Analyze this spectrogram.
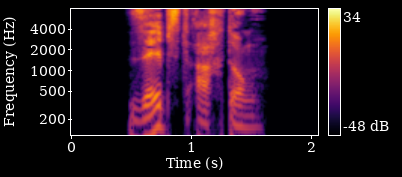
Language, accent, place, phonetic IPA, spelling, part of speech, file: German, Germany, Berlin, [ˈzɛlpstˌʔaχtʊŋ], Selbstachtung, noun, De-Selbstachtung.ogg
- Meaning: self-esteem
